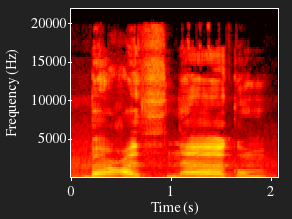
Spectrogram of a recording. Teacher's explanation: اب یہاں پر بھی ثا کو سین سے نہیں چینج کرنا. بعثناکم نا کھڑا زبر ایک الف کے برابر. بعثناکم میم ساکن کے بعد میم مشدد.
